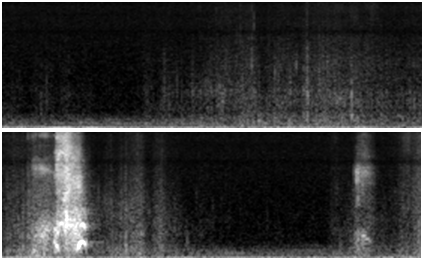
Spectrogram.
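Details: Quiet room, then one loud explosive sneeze and a softer second burst a few seconds later, brought on by chhinkni; strong sneezing.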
